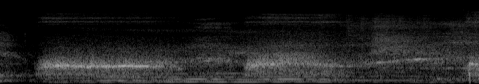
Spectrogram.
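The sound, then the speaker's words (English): A group of people blowing and whooshing through their mouths to imitate a soft, low breeze, a steady breathy rush that swells and eases in two long waves with no words spoken. “so, if, first of all, if we could start off with the wind noise of a, a low breeze, and then we'll get louder and louder and louder.”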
